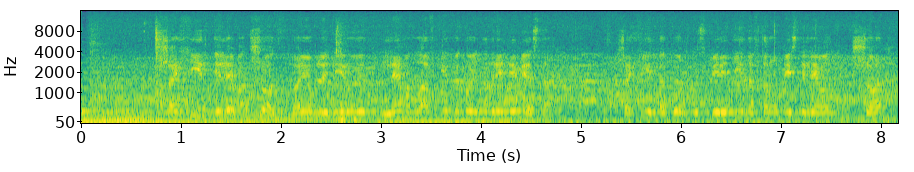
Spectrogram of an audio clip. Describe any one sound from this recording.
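Horses gallop along a racetrack.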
